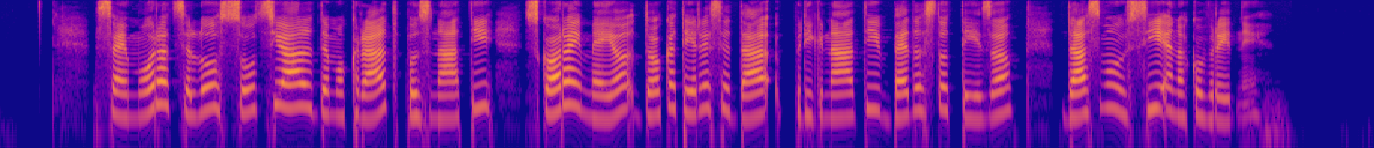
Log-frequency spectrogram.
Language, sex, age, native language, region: Slovenian, female, 12-17, Slovenian, Central Slovenia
